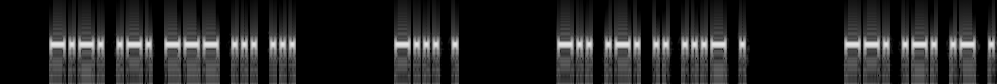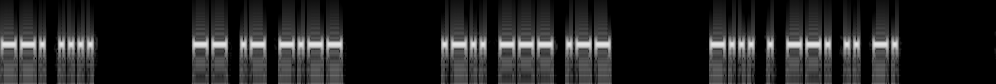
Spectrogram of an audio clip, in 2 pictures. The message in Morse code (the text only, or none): CROSS BE DRIVE GRAPH MAY LOW BEGIN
